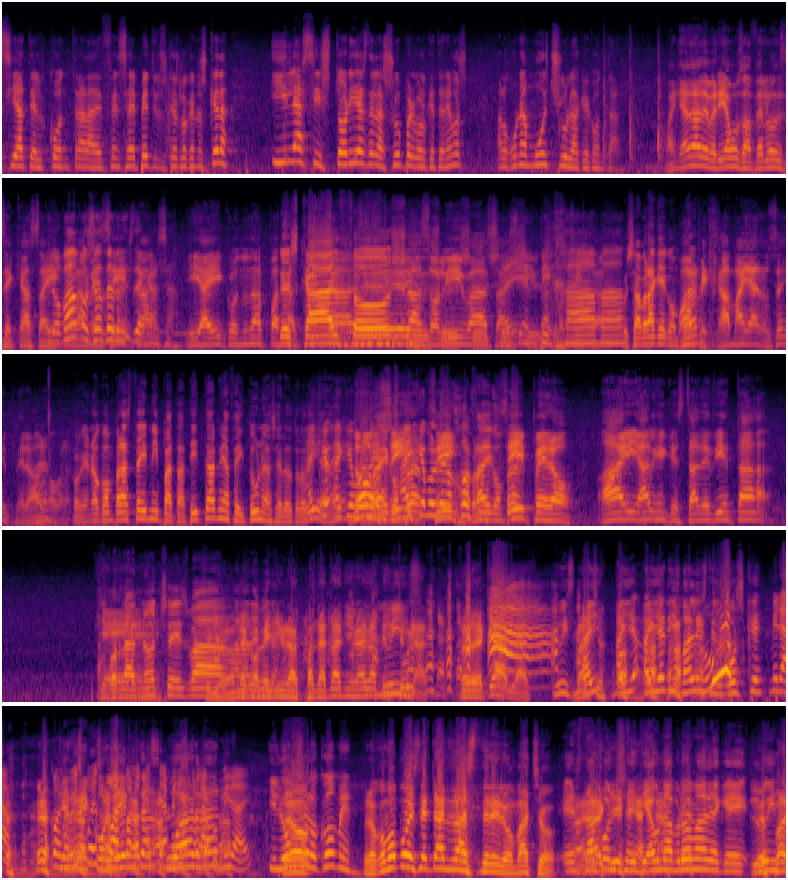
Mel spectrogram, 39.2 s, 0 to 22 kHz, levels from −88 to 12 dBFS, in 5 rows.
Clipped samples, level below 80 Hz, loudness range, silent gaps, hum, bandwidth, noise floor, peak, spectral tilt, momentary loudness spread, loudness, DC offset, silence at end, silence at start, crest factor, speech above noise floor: under 0.1%; -56 dBFS; 9 LU; none; none; 16 kHz; -52 dBFS; -4 dBFS; -4.5 dB/octave; 14 LU; -19 LUFS; under 0.1%; 0 s; 0 s; 16 dB; 33 dB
